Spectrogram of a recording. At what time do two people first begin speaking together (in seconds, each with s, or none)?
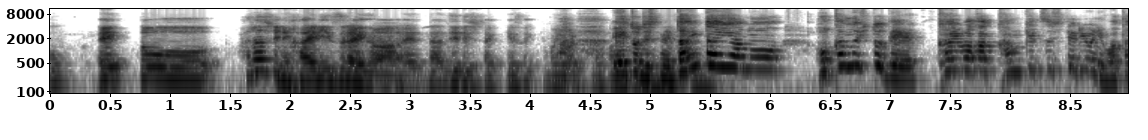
4.2 s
